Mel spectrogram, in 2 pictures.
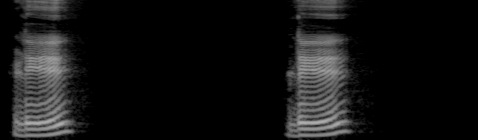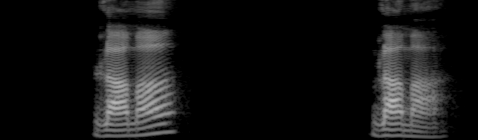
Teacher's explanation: this sound is actually somewhere between an l and an R sound when pronouncing this sound your tongue should strike the gum Ridge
